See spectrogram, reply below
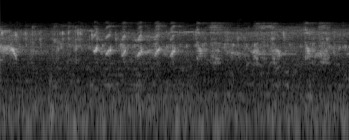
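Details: Inside a new swiftlet house, swiftlets respond to played lure and chick sounds with thick high chatter. Sharp bright chirps pulse roughly twice a second over a steady hiss of calling.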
